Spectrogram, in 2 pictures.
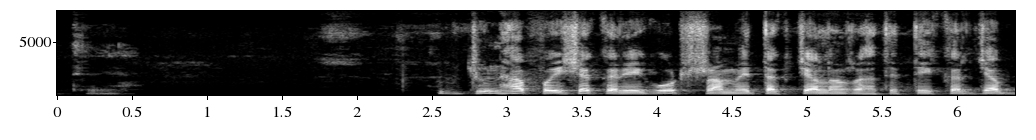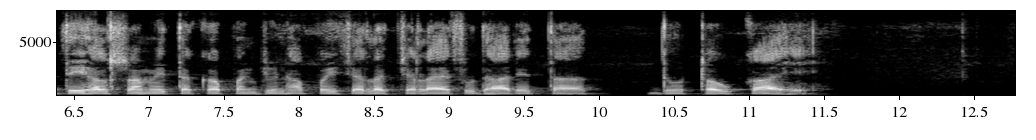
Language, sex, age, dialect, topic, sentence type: Chhattisgarhi, male, 46-50, Northern/Bhandar, banking, statement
